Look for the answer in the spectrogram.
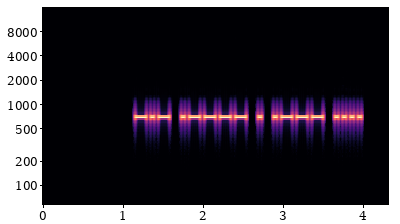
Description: Morse code, heard as a keyed tone, about 25 wpm, 700 Hz. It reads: K1EJH
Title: USA Call Signs - 2x Character Spacing - 25wpm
